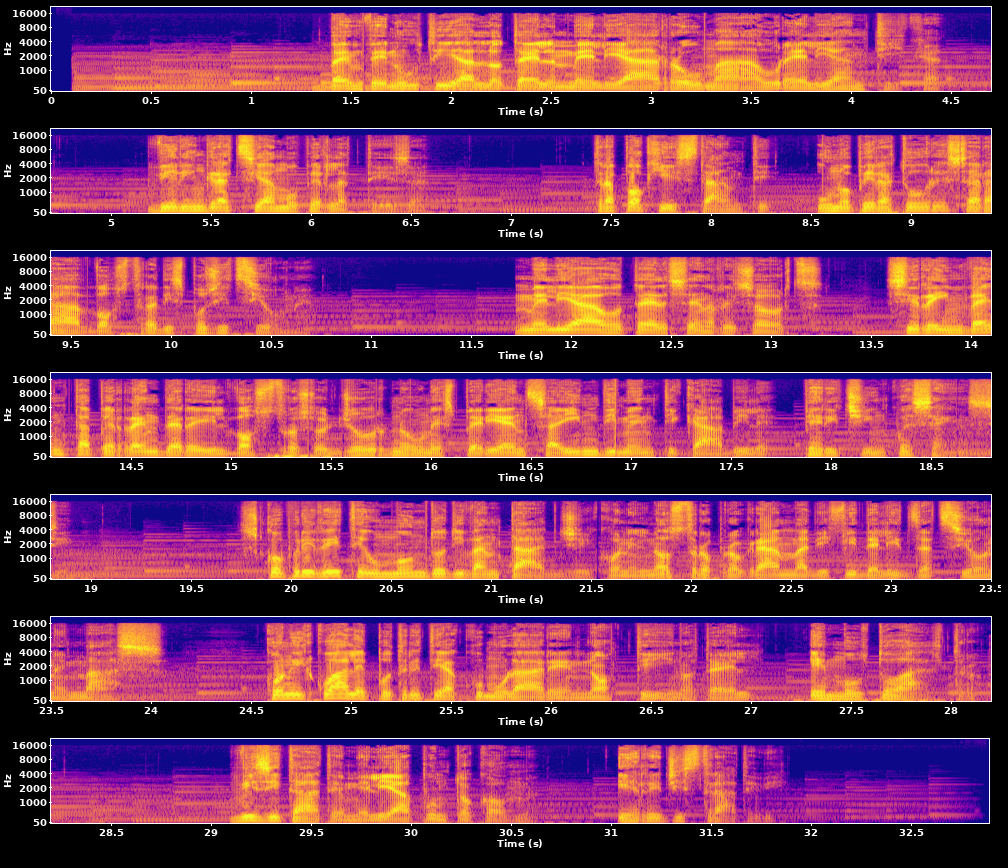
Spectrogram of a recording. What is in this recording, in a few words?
male italian comercial; ideasonora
